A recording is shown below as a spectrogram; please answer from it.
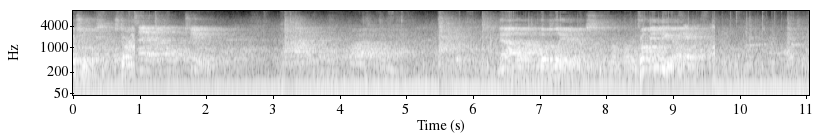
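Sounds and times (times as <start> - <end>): steady low hum: 0.0 - 11.0
badminton racket hitting shuttlecock: 3.1 - 3.7, 5.4 - 6.4.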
